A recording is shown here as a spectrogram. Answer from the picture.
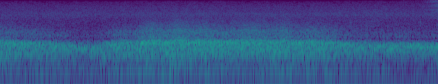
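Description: Low, muffled rushing noise with no clear pitch, swelling slightly about a second in and then holding steady.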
